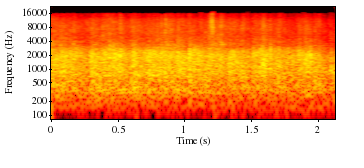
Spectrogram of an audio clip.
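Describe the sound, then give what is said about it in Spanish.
Audience applause at a religious gathering, a dense, even burst of many hands clapping that holds steady for about two seconds without a break. “Denle un aplauso a Cristo.”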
